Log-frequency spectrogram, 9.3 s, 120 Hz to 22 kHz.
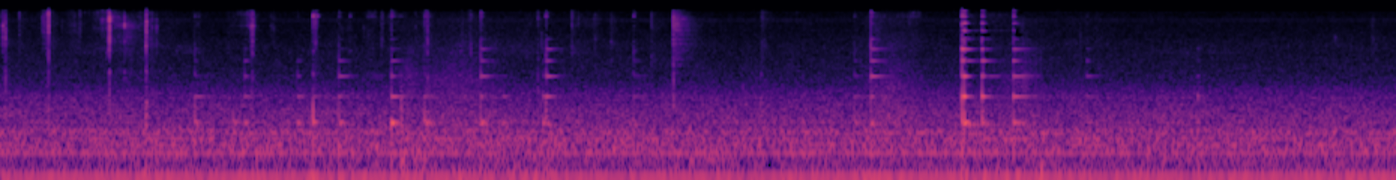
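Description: Long nails tap the thin bowl of a clear, empty, gold-rimmed glass goblet lying on its side, making a series of light, sharp clinks with a brief ring around 1.4 kHz. The taps are scattered over a steady low hum, with a louder quick cluster near the end.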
